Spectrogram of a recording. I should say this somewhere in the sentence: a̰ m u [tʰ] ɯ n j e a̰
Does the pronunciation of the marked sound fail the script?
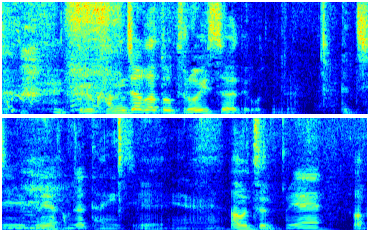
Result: no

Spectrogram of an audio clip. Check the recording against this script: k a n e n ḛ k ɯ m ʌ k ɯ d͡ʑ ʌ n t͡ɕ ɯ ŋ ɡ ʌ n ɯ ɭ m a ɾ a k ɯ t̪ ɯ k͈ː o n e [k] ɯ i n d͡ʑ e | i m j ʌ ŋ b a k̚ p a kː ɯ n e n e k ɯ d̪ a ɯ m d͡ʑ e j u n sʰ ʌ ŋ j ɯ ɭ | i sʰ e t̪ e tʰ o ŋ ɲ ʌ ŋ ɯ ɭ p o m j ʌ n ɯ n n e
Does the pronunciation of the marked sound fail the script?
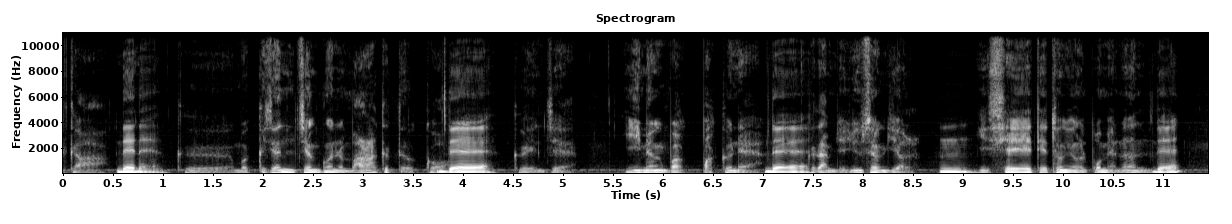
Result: no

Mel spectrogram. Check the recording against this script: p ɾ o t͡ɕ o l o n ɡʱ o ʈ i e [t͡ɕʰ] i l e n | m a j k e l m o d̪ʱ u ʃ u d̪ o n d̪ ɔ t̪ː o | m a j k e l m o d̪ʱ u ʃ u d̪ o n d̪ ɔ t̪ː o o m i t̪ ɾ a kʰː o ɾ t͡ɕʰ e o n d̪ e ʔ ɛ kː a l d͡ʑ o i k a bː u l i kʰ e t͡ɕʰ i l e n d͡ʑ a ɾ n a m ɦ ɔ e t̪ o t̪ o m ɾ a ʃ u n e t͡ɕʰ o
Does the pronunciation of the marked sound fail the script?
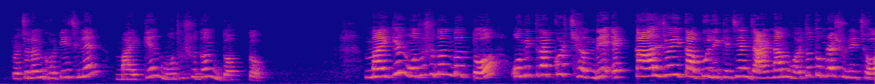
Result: no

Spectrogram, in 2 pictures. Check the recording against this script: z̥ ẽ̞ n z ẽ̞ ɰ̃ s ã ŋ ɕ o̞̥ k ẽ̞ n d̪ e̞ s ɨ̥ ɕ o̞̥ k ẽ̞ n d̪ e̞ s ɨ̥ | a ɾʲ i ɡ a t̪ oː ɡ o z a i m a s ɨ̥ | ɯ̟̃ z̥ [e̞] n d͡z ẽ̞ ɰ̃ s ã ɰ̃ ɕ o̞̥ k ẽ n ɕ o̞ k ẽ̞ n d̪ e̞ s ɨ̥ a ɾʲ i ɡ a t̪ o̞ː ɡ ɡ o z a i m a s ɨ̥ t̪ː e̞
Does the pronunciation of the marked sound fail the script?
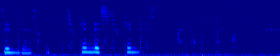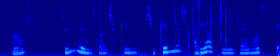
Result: yes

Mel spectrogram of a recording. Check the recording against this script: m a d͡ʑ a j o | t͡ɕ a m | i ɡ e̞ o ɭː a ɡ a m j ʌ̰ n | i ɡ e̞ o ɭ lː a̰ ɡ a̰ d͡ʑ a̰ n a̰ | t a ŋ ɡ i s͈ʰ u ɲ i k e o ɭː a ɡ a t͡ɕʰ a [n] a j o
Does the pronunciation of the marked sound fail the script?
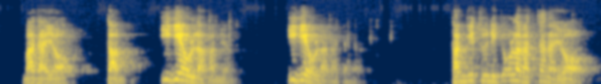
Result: no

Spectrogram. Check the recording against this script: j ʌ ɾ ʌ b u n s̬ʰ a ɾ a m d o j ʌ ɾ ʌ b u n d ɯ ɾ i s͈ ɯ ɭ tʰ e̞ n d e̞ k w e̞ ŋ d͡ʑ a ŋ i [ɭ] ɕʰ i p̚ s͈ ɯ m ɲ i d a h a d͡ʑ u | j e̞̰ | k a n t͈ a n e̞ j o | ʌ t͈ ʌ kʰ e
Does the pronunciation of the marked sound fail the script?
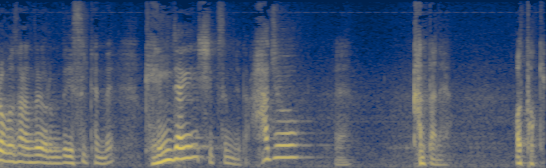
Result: yes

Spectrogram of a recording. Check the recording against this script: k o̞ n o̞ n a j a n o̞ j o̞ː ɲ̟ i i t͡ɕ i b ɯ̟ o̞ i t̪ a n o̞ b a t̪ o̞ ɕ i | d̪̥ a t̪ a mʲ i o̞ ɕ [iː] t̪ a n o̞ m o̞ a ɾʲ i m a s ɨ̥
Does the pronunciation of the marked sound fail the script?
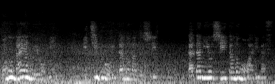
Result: no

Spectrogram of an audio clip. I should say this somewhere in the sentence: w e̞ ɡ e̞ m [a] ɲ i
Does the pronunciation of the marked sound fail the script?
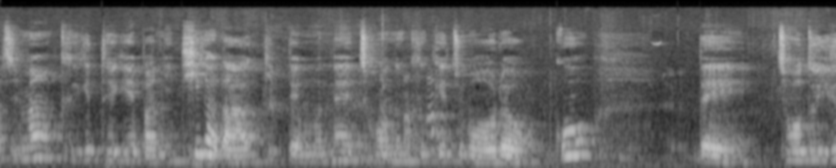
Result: no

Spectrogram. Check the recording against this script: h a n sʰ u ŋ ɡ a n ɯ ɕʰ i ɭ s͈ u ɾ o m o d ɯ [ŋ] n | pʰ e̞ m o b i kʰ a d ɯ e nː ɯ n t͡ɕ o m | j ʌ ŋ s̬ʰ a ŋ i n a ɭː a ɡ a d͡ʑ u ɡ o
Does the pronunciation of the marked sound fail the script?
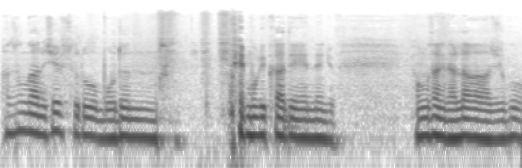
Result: yes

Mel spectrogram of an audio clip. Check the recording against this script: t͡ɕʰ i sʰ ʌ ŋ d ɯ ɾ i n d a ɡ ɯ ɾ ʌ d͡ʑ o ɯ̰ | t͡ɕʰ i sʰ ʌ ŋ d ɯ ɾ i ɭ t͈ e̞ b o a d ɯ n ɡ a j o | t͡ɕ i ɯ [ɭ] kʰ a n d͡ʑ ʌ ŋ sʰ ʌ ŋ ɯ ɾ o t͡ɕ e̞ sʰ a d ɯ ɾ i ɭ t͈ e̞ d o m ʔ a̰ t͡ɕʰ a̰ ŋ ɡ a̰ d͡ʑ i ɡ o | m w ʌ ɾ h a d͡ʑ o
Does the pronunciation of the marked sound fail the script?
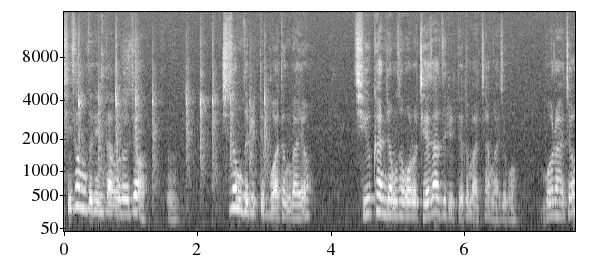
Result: yes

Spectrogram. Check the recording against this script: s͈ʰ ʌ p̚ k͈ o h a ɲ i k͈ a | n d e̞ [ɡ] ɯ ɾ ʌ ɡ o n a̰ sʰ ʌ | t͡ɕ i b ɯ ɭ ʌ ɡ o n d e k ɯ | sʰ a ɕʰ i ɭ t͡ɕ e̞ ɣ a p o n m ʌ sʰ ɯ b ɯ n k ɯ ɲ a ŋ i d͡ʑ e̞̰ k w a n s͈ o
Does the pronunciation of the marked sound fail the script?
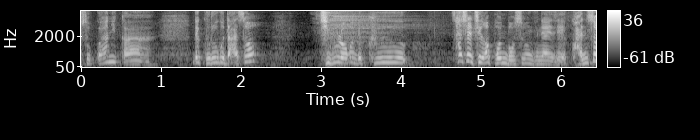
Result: yes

